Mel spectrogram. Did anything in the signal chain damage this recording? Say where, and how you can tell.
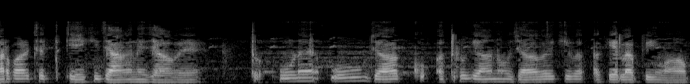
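Yes, at the codec stage, all the way through: the speech sounds rough and grainy, with noise filling in between the harmonics and nothing above about 7.7 kHz. That's likely low-delay AAC compression, AAC-ELD, whose short frames smear pitch detail at a starved rate, somewhere around 16 kbps.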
